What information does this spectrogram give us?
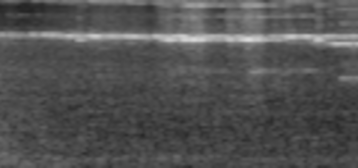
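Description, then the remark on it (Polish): A Regio regional train from Szewietowo pulls into a station on track one at platform three, ending its run; its wheels let out a steady, piercing high squeal over a broad rumbling rush as it slows along the platform, with no voices. “Pociąg Regio ze stacji Szewietowo wjedzie na tor pierwszy przy peronie trzecim.”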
